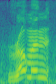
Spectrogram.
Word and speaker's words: roman: Roman pronounced in the Dutch way.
